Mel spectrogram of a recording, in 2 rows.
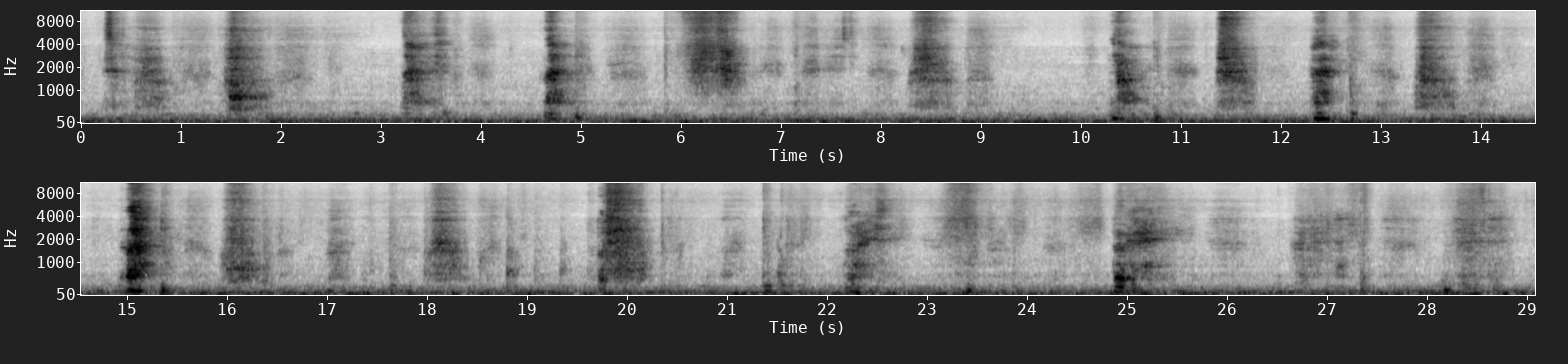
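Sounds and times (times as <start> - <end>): man breathing hard: 0.2 - 2.5, 3.2 - 9.3, 10.3 - 19.0, 19.6 - 21.3, 22.2 - 29.0.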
